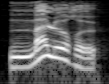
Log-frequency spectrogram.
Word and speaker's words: malheureux: Malheureux. H doesn't exist, okay, so you get mal, heureux. Final X not pronounced.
